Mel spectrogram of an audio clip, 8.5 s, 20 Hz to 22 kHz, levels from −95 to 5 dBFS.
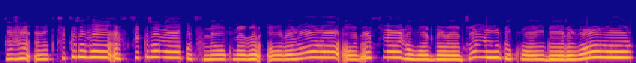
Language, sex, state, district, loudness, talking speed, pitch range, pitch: Hindi, female, Madhya Pradesh, Bhopal, -12 LUFS, 155 wpm, 270-375 Hz, 305 Hz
